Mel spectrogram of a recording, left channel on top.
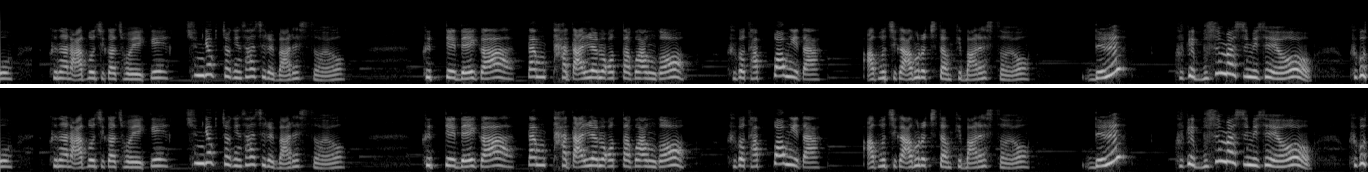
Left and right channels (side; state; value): both; normal; correlation 0.14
